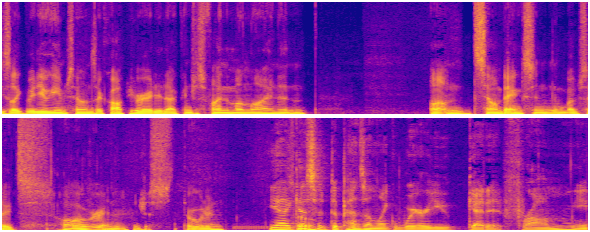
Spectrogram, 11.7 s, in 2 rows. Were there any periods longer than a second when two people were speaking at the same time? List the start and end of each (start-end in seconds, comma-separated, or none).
none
